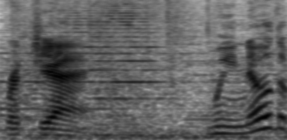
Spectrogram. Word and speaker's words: Rajang: It's pronounced Rajang, not Rajang.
